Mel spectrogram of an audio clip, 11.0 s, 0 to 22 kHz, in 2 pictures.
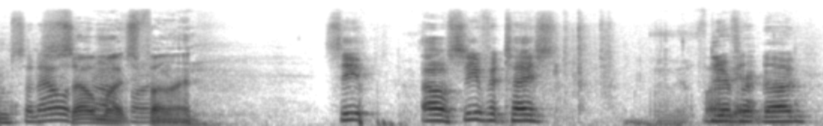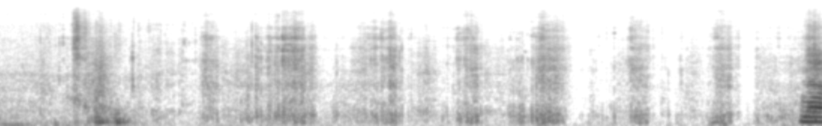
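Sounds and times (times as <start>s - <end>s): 
speech: 0.0s - 1.5s, 2.2s - 5.5s, 10.8s - 10.9s
crunching of flaming hot Funyun snacks being bitten and chewed: 5.7s - 10.9s.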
